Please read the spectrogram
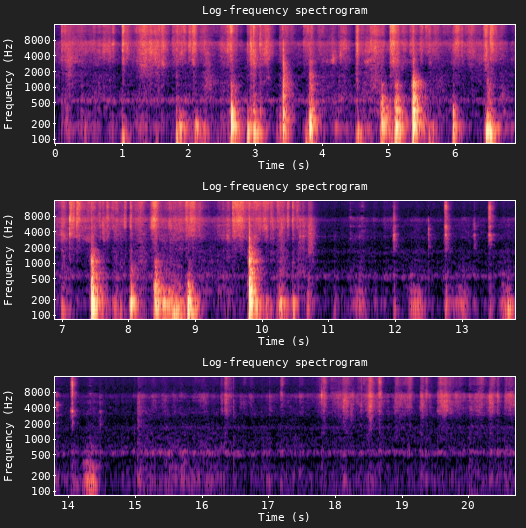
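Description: Bread dough being flattened by hand and rolled out with a wooden rolling pin on a silicone baking mat: a run of soft thumps and knocks for the first ten seconds or so, thinning to a few light taps, then near quiet.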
